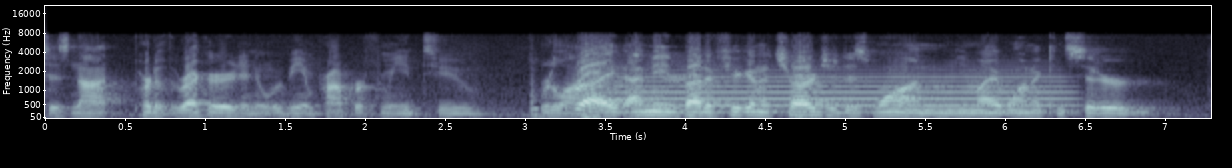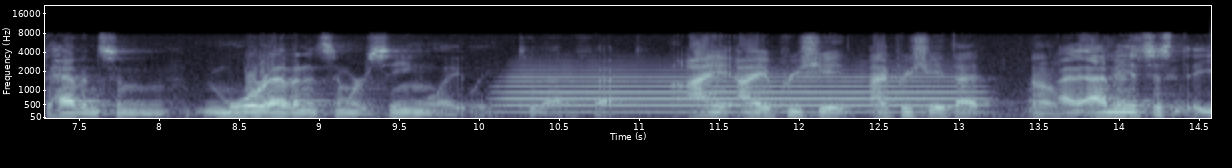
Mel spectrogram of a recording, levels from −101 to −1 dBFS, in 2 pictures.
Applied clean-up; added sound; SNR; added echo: none; Brass instrument; 6 dB; none.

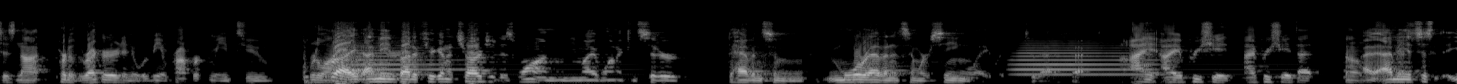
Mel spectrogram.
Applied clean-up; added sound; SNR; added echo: classical method spectral subtraction.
